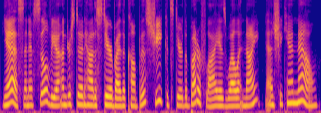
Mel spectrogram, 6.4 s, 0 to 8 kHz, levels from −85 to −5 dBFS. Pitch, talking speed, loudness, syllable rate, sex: 235 Hz, 225 wpm, -18 LUFS, 4.9 syllables/s, female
